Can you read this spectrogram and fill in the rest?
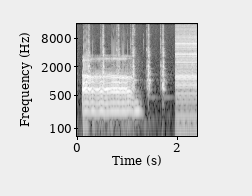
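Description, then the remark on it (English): A loud, harsh countdown buzzer in a cash quiz game blares for about a second, followed by two short beeps, then the buzzer sounds again and holds to the end. No one speaks. “It was a little after the buzzer, but the correct answer that we were looking for is radiation.”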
